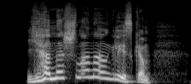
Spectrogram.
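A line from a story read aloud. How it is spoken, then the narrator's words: Joyful. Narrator (Russian): радостно сообщает Мел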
